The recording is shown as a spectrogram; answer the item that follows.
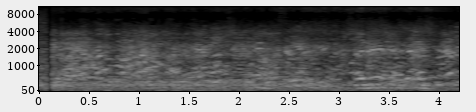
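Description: Indistinct chatter of several people talking in a restaurant dining room, no single voice standing out. There is a very brief dropout just after the start.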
